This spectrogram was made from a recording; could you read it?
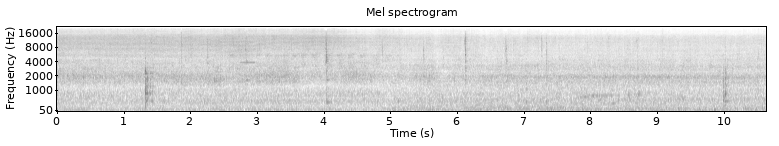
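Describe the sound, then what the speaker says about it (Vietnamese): Steady sizzle of seasoned duck meat stir-frying in a pan, with occasional clinks and scrapes of a utensil stirring, no talking. "Đảo để cho nó thơm, ngấm một chút gia vị"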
